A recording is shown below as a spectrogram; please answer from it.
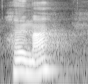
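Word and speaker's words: HOMA: I'm going to talk about insulin and a fasting test called a H O M A all in capital letters and you could pronounce that Homer.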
